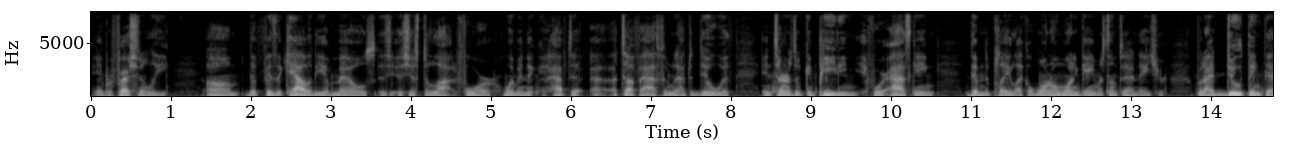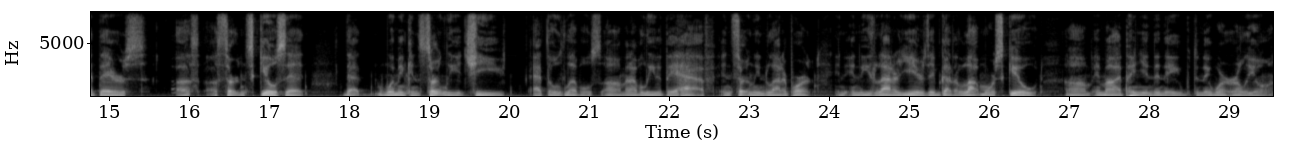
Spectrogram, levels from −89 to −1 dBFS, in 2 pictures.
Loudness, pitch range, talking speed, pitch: -37 LUFS, 90-105 Hz, 205 wpm, 95 Hz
